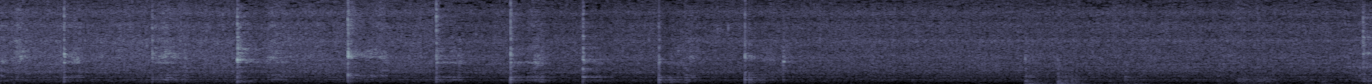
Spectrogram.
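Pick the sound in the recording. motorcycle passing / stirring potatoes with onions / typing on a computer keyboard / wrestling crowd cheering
stirring potatoes with onions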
